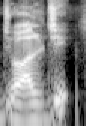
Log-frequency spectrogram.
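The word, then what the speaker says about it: zoology: जुअलॉजी मतलब होता है जिसको आप जूलॉजी कहते हो, उसकी उसका प्रोनाउंसिएशन रियल में क्या होता है? जुअलॉजी।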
